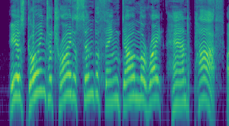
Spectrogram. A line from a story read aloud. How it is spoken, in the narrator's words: I shouted into Bickley's ear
